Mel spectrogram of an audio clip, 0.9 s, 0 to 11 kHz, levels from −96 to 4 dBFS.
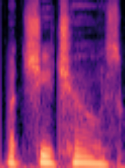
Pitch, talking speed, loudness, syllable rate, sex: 115 Hz, 190 wpm, -15 LUFS, 4.8 syllables/s, male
